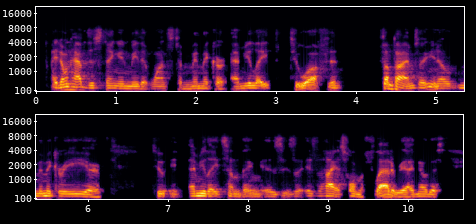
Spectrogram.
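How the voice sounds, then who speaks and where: A man with a Northeastern US accent talks at a fairly quick pace and fairly low pitch, his intonation fairly even over a quiet background. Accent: American, Northeast. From US Northeast. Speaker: YouTuber. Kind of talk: casual monologue reacting to comments. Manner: halting, many fillers and repetitions.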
